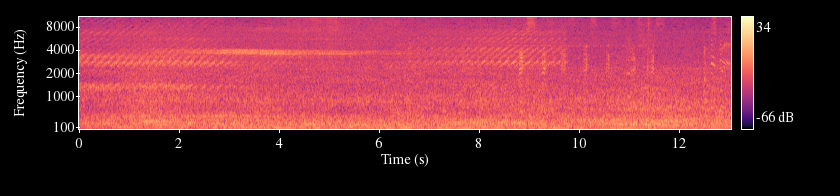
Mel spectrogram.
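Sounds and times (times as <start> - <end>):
thin high whine: 0.0 - 9.8
electric train running past: 0.0 - 13.0.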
